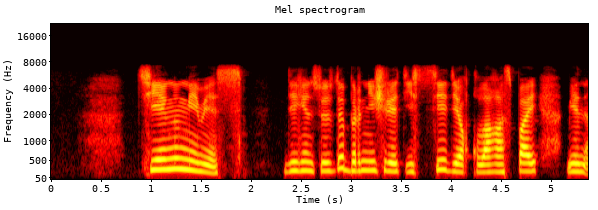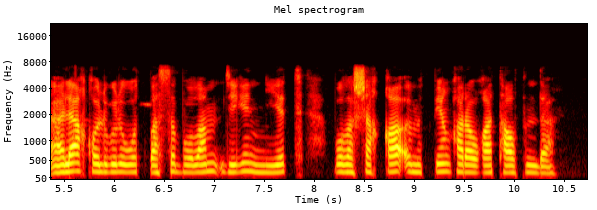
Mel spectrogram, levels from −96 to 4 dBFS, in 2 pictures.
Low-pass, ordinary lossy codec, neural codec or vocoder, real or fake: 7.2 kHz; none; none; real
